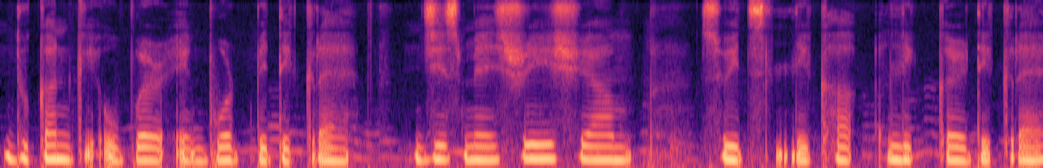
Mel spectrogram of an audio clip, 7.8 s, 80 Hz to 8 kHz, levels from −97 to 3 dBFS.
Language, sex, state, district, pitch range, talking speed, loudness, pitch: Hindi, female, Arunachal Pradesh, Papum Pare, 180-200 Hz, 140 wpm, -16 LUFS, 190 Hz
